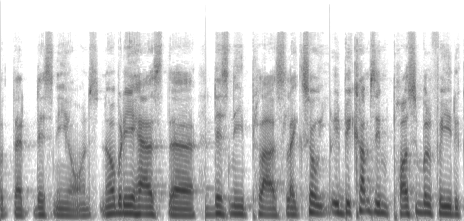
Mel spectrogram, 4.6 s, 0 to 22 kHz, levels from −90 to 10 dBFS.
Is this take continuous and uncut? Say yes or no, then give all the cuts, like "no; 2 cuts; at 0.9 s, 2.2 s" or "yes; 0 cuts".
no; 2 cuts; at 2.1 s, 3.3 s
